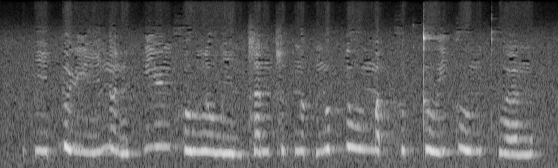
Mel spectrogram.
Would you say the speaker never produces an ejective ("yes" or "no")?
yes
